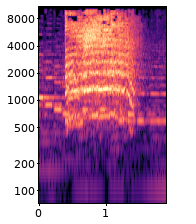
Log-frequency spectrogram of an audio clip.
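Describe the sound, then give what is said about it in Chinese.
An elephant at a zoo gives a single loud trumpeting call lasting about a second, harsh and brassy with a slight downward slide at the end, over a faint low hum. “大家快看，这里有一只大象。”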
